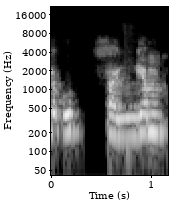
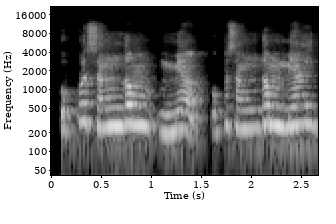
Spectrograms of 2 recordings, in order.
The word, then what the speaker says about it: उपसंगम्य: और प्रभु जी इसको मैं अगर उपसंगम पढ़ता हूँ तो गलत पढ़ रहा हूँ, राइट? उपसंगम्य है वो, संग में आधा न है और संगम्य में आधा म।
